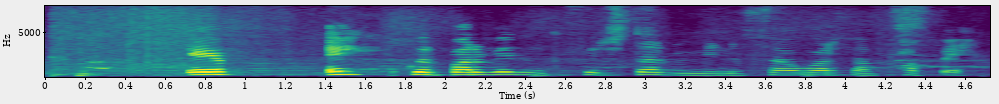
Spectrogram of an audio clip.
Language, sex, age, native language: Icelandic, female, 18-19, Icelandic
